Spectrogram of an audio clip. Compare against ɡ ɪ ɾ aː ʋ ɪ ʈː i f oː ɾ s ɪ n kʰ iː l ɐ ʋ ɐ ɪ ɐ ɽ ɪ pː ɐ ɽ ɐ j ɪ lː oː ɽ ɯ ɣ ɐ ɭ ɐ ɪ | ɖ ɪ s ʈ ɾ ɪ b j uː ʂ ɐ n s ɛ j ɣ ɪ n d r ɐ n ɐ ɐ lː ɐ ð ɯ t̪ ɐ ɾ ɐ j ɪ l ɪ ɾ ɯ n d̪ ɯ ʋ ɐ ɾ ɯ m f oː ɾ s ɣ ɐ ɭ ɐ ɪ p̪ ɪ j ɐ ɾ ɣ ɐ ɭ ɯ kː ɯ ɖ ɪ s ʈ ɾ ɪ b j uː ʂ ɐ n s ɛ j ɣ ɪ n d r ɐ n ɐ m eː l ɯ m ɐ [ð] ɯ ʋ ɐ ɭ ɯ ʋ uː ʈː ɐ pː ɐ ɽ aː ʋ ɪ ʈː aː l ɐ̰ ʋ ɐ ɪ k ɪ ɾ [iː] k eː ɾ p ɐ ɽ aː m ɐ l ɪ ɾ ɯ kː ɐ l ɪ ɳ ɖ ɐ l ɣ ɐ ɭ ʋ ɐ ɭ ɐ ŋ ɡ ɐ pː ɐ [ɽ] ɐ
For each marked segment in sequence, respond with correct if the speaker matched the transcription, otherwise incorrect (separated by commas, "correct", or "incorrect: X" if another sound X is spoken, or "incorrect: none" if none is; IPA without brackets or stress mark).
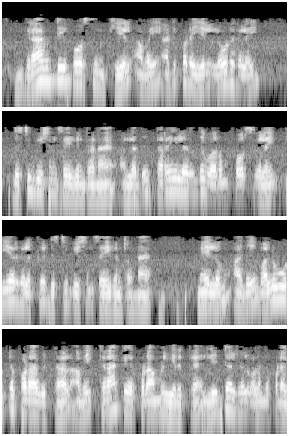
correct, incorrect: aː, correct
